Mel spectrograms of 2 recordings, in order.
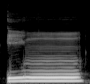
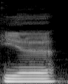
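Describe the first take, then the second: First: The nasal sound is a full ng. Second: The nasal sound is weak and vague. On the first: The speaker calls it right. "tapi ing, ing ... sempurna eng" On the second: The speaker calls it wrong. "bukan iya, iya, ... enggak ngambang suaranya"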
